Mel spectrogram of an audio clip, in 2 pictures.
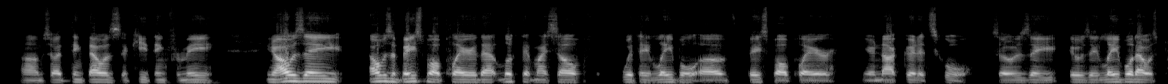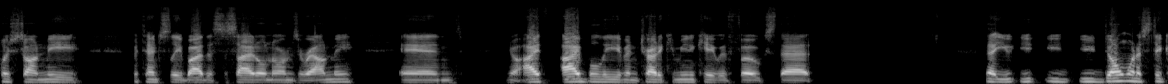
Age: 20-39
